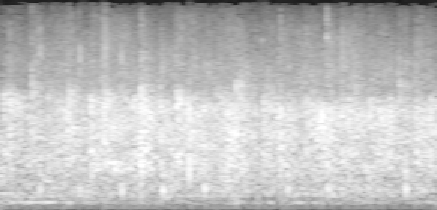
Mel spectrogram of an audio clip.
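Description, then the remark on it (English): Steady, sustained applause given to God from a crowd of many hands clapping, a dense, even wash of claps holding the same level for the full three seconds with no voices standing out. “Just give God a strong hand clap for that.”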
